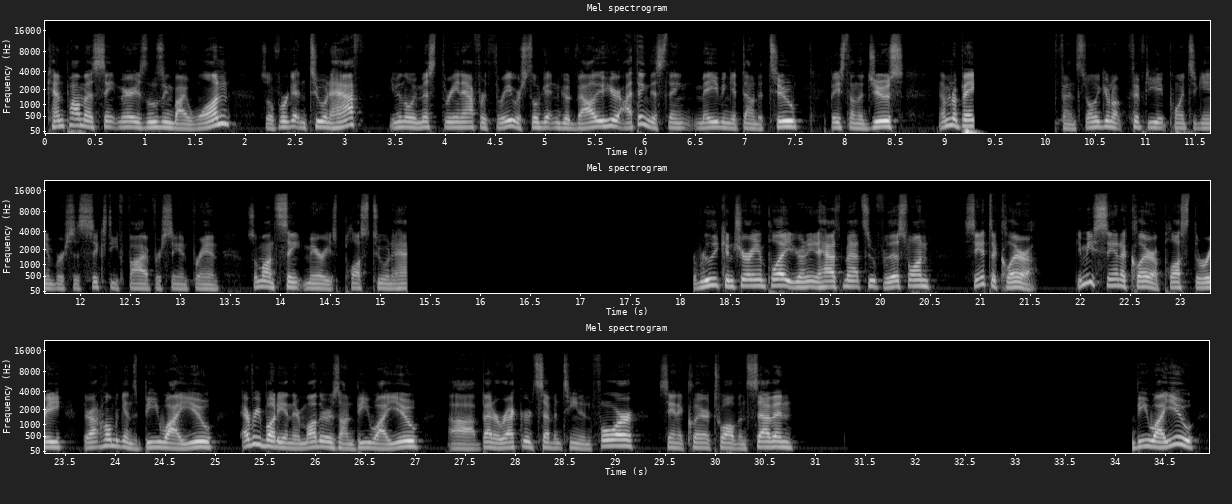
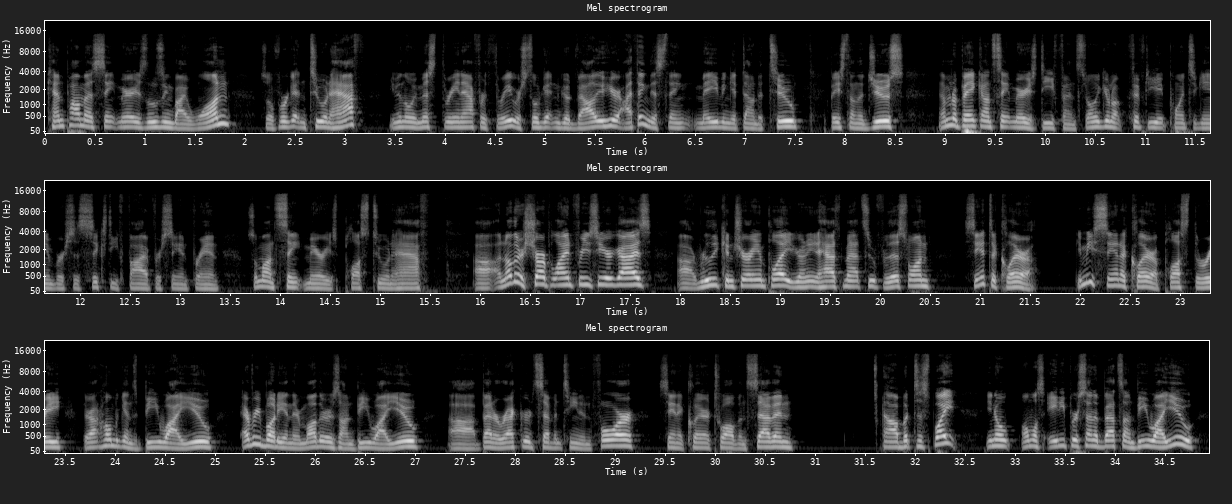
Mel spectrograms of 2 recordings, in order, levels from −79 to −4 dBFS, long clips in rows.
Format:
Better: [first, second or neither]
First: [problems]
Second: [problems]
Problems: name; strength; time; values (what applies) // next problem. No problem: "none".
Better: second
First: audio cutting out; at 9.5 s for 1 s, at 15 s for 3 s and at 31 s for 3 s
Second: none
